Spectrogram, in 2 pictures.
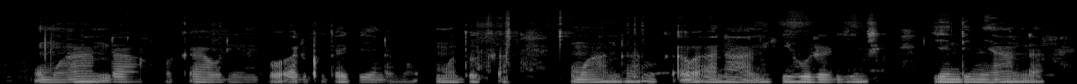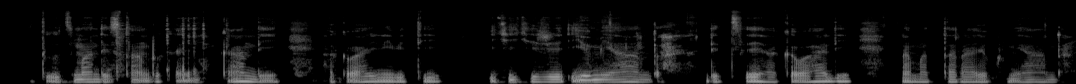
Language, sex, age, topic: Kinyarwanda, male, 18-24, government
